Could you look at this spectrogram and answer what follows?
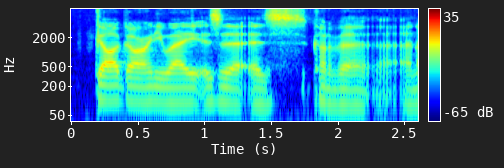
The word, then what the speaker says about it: Gaga: I find it's pronounced Gaga. – Gaga.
